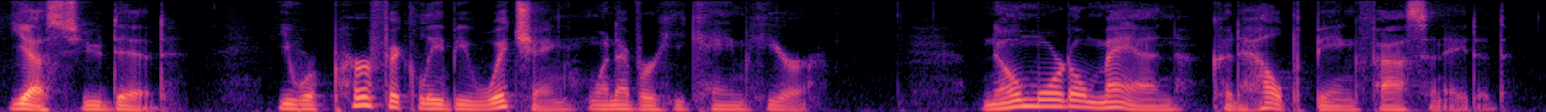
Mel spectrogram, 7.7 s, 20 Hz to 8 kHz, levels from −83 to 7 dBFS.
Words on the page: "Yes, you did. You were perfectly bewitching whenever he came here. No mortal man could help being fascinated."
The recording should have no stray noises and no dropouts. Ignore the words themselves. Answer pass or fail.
pass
